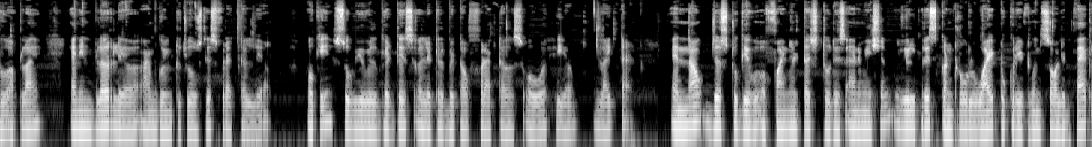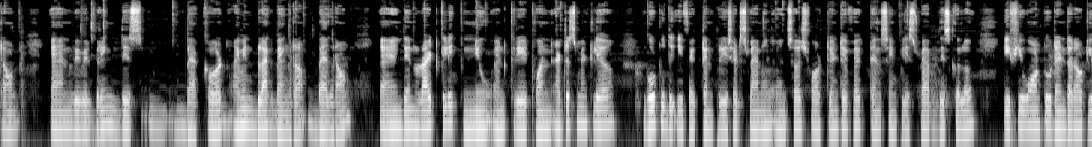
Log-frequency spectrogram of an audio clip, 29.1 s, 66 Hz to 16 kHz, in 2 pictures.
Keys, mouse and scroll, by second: 3.2 space, 8.8-11.6 drag, 12.9 ctrl+y, 15.6 Return, 16.3-18.5 drag, 20.0 right click, 20.9 click, 24.9 click.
